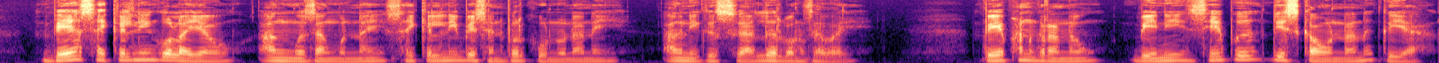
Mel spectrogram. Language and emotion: Bodo, sad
